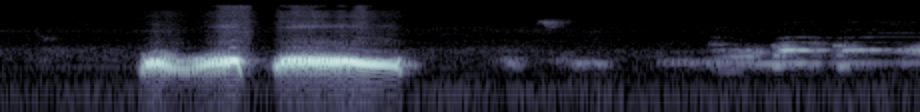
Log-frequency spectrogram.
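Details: Spotted dove kept as a decoy for provoking rivals. A single deep coo phrase: a short wobbly note, then a longer even note fading down. Quiet coos and a faint thin whistle follow.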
